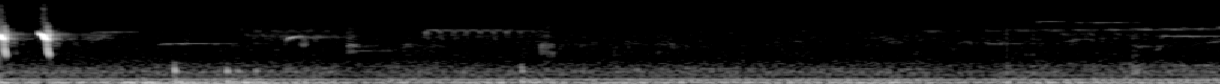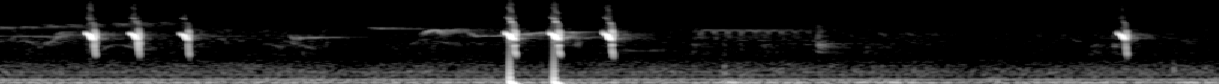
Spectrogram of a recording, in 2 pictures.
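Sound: bird calling loudly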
